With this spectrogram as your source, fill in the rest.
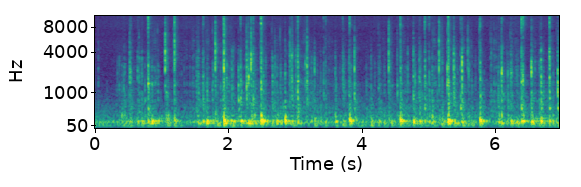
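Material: Plastic.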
